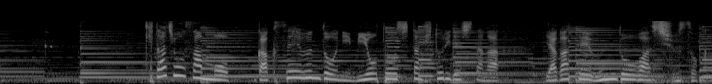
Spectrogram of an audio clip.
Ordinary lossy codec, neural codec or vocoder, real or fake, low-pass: none; none; real; none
